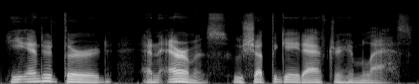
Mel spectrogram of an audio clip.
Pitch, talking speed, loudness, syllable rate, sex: 105 Hz, 170 wpm, -19 LUFS, 4.5 syllables/s, male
